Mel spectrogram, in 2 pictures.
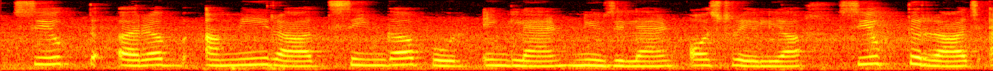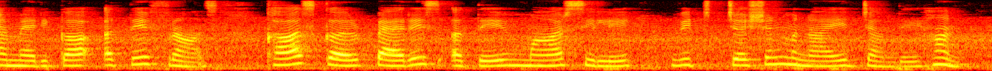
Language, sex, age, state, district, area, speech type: Punjabi, female, 18-30, Punjab, Mohali, rural, read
